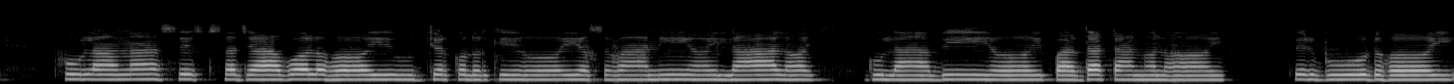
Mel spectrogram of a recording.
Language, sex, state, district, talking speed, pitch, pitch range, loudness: Bajjika, female, Bihar, Vaishali, 80 wpm, 220 Hz, 215-225 Hz, -26 LUFS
